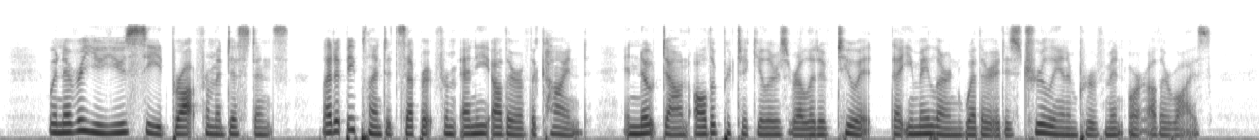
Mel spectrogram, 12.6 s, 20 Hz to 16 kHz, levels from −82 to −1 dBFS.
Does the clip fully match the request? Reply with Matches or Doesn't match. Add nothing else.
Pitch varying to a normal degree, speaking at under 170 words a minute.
Doesn't match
